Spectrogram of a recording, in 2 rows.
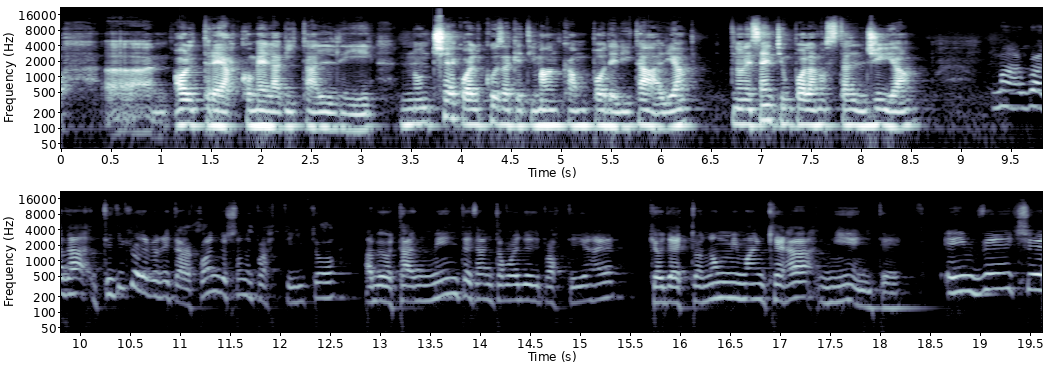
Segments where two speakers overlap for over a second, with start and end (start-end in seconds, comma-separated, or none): none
